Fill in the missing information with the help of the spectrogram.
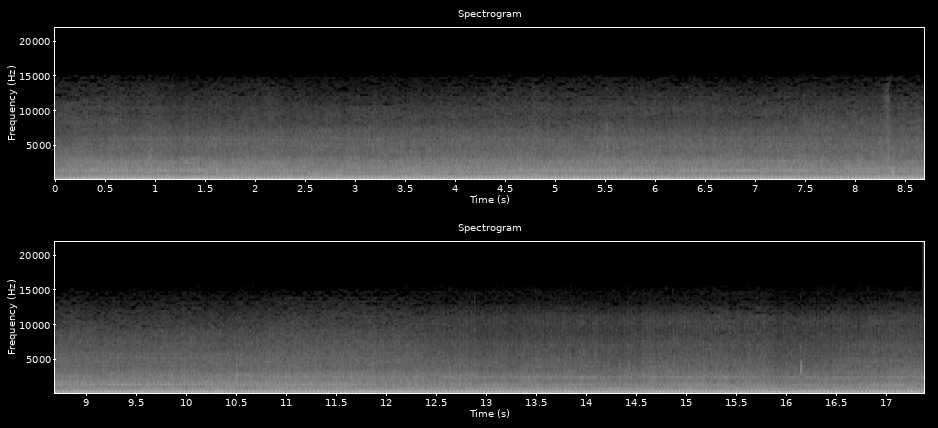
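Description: Fishing boat's engine running at a steady speed.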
